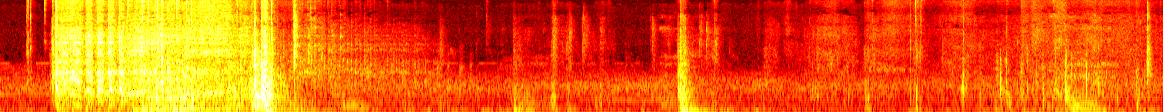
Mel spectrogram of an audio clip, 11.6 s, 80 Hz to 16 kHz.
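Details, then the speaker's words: 1986 Toyota Supra brought back from sitting, primed with fluid in the intake: it cranks, catches with a rough two-second roar, then dies with a few clanks. Owner suspects a fuel problem, possibly no gas or a bad fuel pump. "Sounds like she's gonna run. Sounds like she's just missing a little fuel problem."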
